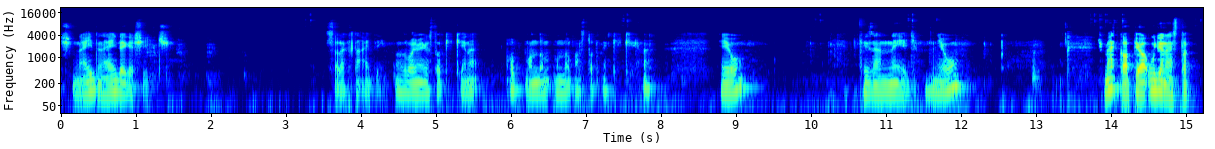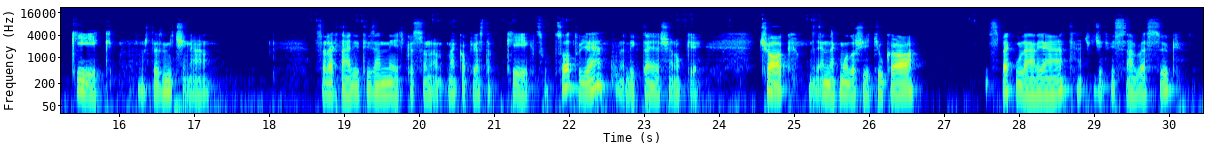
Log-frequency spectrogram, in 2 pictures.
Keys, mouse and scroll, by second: 1.0-2.6 scroll down 1, 3.2 click, 4.2 scroll up 1, 5.7-6.0 scroll down 1, 6.2-6.5 alt+scroll up 1, 7.5 ctrl+click, 7.9 scroll down 1, 10.0 click, 10.2 1, 11.2 click, 11.6 scroll up 1, 11.9 F4, 13.7 click, 14.0 right click, 15.1 click, 16.2 ctrl+z, 18.5 click, 18.7 1, 19.1 click, 20.4 right click, 21.1 click, 22.2 F4, 23.4 click.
